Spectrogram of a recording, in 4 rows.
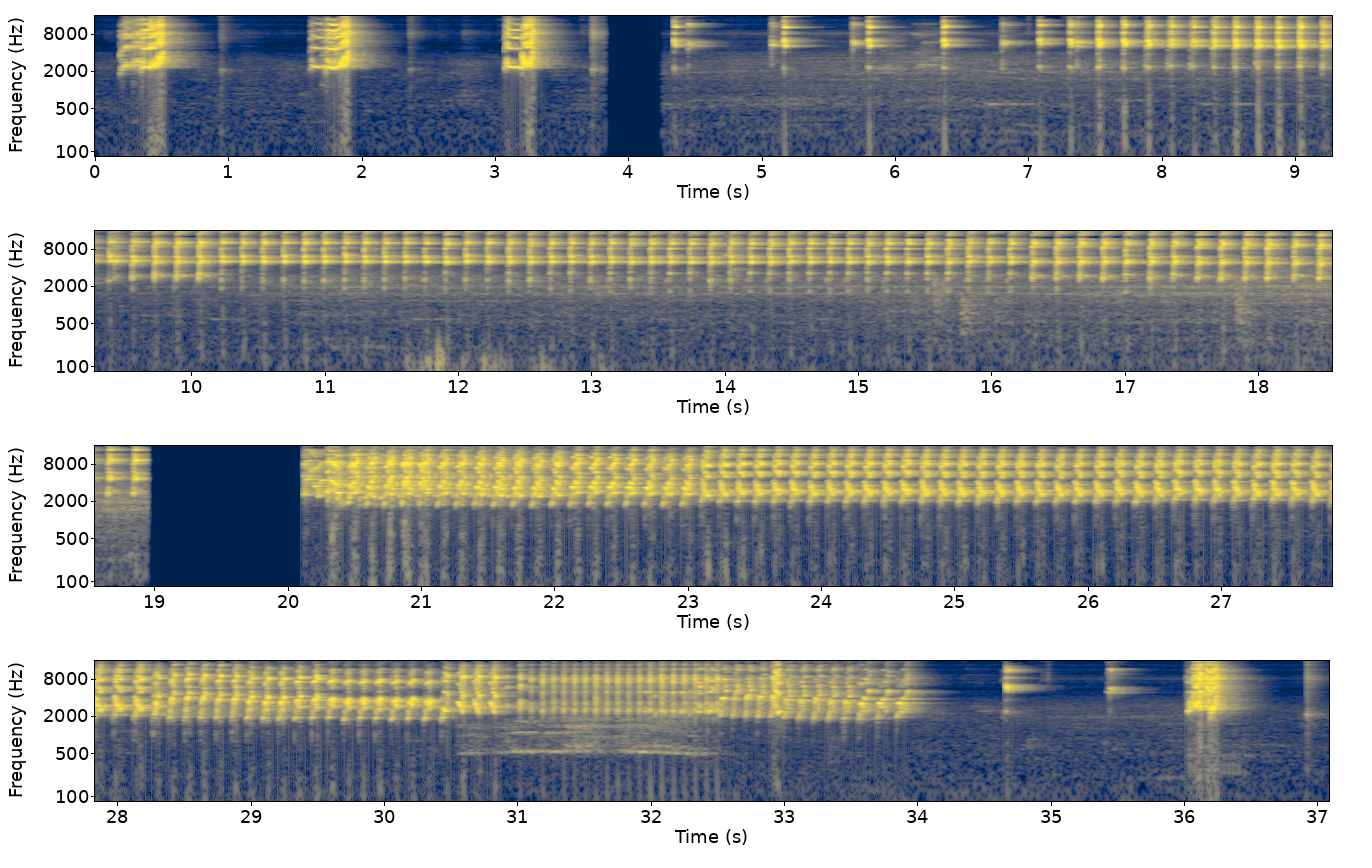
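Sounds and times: lovebird chattering trill: 4.3 - 18.9.

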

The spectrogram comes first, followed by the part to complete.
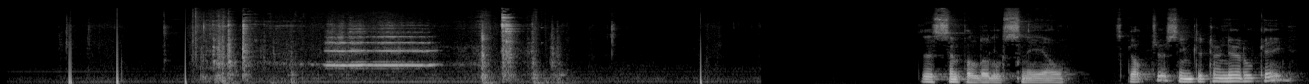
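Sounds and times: kiln lid squealing: 2.7 - 4.6.

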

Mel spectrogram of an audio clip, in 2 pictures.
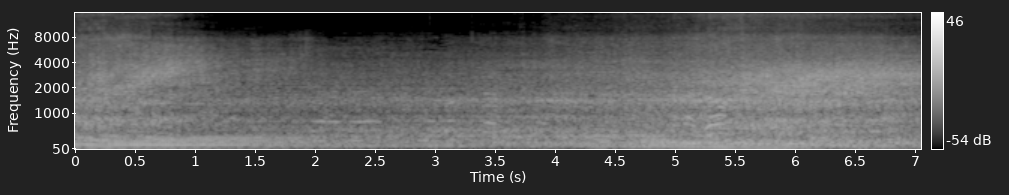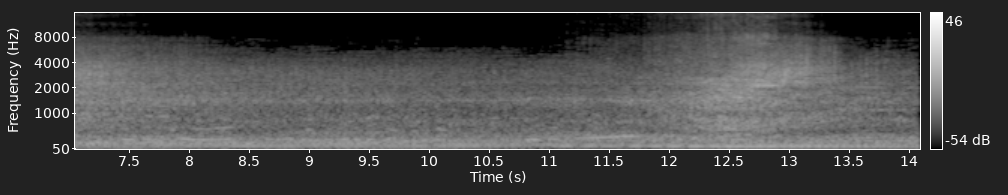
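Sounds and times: tyres hissing on wet road: 0.0 - 1.9, 2.6 - 8.0, 11.2 - 13.7.

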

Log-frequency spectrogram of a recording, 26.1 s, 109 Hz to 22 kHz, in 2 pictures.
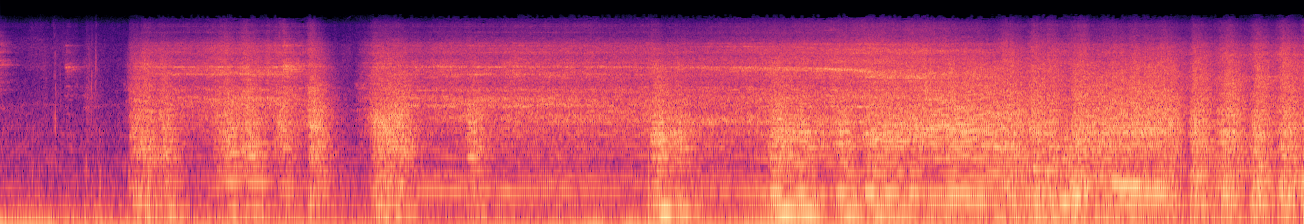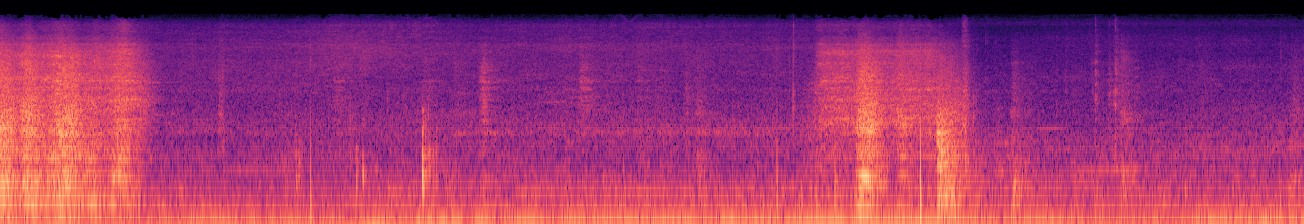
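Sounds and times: diesel engine idling: 13.9 - 26.0.

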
